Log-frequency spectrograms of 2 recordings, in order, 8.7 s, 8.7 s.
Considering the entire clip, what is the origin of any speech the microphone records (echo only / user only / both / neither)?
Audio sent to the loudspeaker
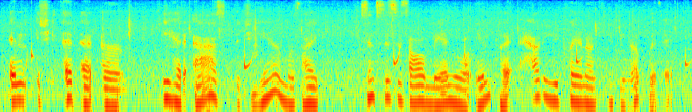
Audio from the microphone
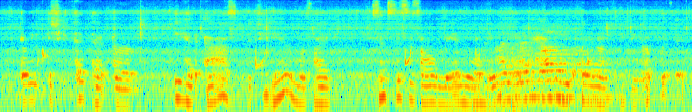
both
